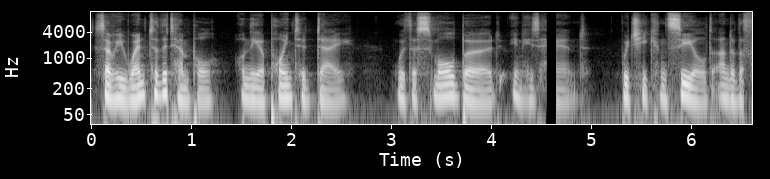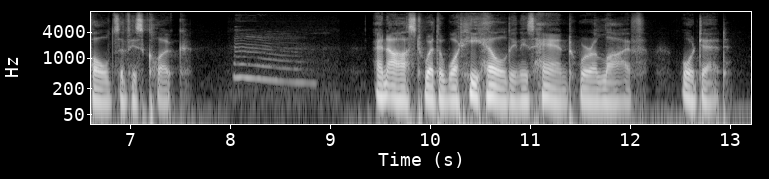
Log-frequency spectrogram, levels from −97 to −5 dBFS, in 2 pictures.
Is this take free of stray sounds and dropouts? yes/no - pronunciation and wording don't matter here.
no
